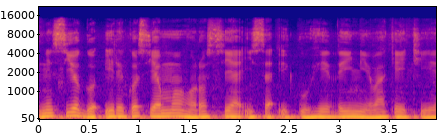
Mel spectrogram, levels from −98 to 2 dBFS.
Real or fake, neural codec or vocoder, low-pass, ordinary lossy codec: real; none; 14.4 kHz; none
